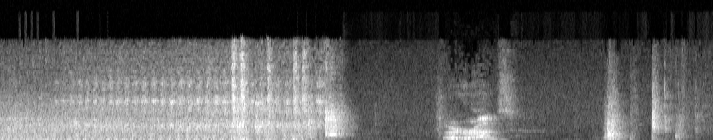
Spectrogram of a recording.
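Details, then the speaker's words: Roadside ATV on its original tank and fuel shutoff, starter button overheats on long cranking, quick start sprayed in: fires and runs rough about three seconds, dies, then a few short sputtering catches; not enough to pull fuel from the tank, starving. "Doesn't quite have enough to pull the fuel out of this tank. So we're gonna use a little bit of quick start here."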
